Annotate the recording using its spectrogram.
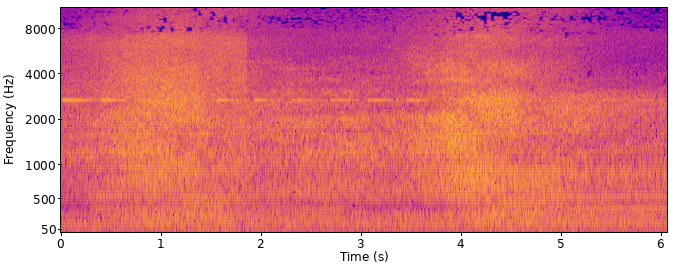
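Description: Road traffic noise: two swells of passing-vehicle tyre and engine sound, one about a second in and a louder one about four seconds in, over a faint steady engine hum.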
